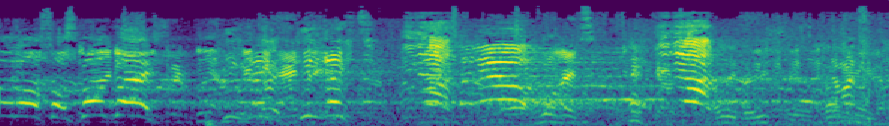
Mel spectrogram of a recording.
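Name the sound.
shouting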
